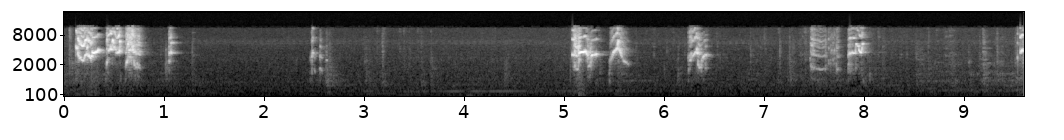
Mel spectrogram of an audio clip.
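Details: Rosy-faced lovebirds kept as pets chirp actively, with a burst of grating, rapid notes at the start. Isolated shrill chips and short doubled chatters follow after a quiet gap of about two seconds.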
